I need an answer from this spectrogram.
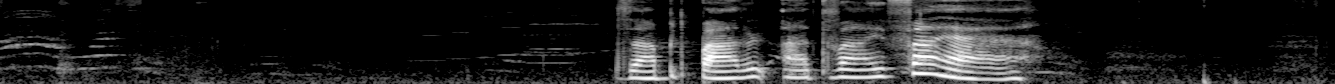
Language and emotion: Russian, positive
